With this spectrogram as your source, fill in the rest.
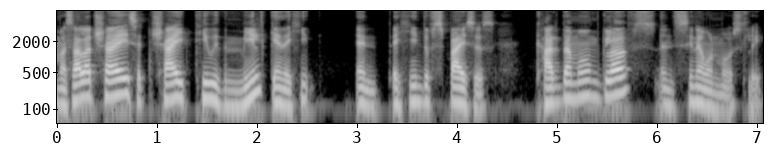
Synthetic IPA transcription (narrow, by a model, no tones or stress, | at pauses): masalat͡ʃajɪsət͡ʃajt̪ʰiwɪðmɪlkɨ̃nɨĩ | ɨ̃nɨhĩnt̪ɔv̥spajsɪs | kʰaɾd̪amõmɡlʌvsɨ̰̃nsinamõnmo̰st̪ʰlḭ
